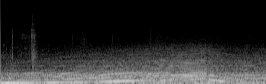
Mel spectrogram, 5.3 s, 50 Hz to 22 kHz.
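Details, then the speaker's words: Toyota Corolla, 180-something thousand miles, original struts, on the road at about 45 mph: engine pulls strongly with a steadily climbing note and one clean upshift pitch drop, no whine, grinding, groaning or worn wheel-bearing noise; normal acceleration and shifting. "Smooth shift. Still got plenty of power. We're going 45 fast enough. And what do I hear? Nothing."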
